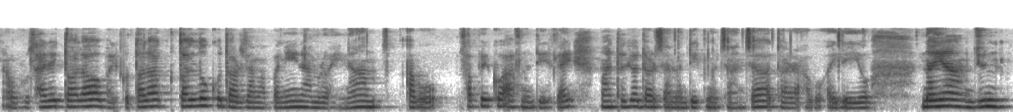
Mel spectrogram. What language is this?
Nepali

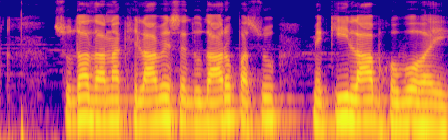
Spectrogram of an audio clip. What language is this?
Magahi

